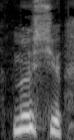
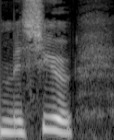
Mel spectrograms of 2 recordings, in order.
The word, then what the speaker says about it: monsieur: Monsieur. And maybe it's because it's spelled differently, because it's monsieur, you know, monsieur, but it's monsieur, monsieur. You don't say it like you see it.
